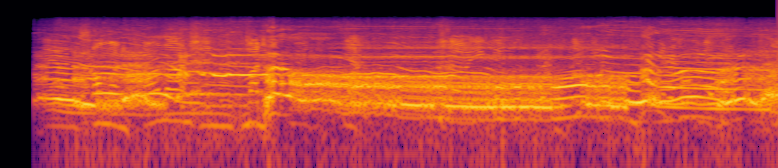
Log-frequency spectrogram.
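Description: A chorus of sled dogs howls together, long wavering cries overlapping at different pitches.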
